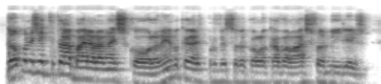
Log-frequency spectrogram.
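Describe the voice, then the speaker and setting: A man's voice: mid-range voice, lively intonation, very fast, sharp tone. A man teaching language in a live online lesson. He demonstrates the sounds himself, keeps checking in with his viewers and answers their comments as they come in. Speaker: Portuguese teacher.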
